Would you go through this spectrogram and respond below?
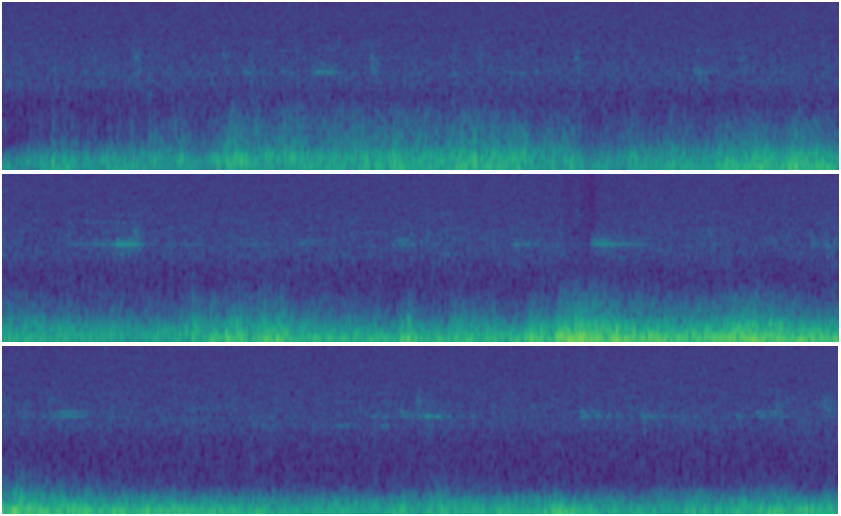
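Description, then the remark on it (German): Deep, rolling thunder from a thunderstorm that has just passed overhead rumbles on and off for the whole stretch, swelling to a louder crash midway, with a faint patter of rain and a steady wash of storm noise behind it. “Oh, das war ein so herrlicher Blitz eben. Aber das Grollen.”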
